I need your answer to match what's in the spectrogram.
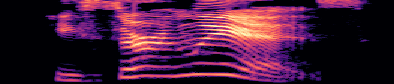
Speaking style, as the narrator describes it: Bruno shouted from inside the handbag

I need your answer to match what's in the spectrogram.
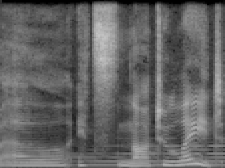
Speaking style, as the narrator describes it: said with a sigh

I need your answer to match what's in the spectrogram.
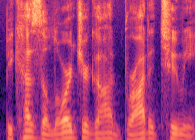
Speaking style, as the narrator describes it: he replied

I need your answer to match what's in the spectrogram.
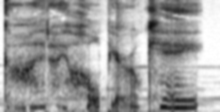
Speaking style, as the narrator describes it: Laura whispered to her pet

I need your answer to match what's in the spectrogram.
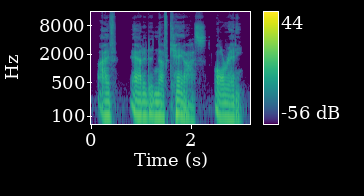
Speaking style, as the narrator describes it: I said quietly, not sure if anyone could have heard

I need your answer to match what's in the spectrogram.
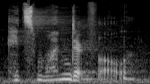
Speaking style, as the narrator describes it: she whispered to Madeline

